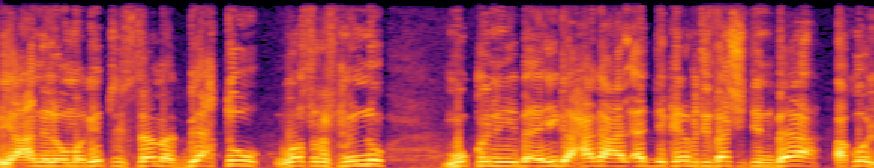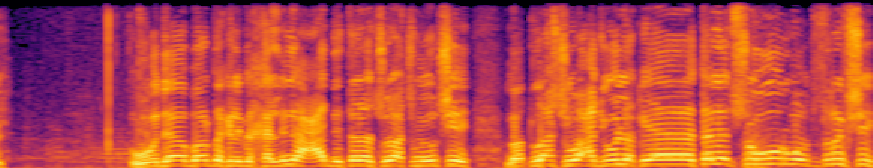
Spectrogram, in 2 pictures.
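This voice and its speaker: A very fast man's voice, high in pitch, very even in loudness, over noticeable background noise. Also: ordinary pitch variation. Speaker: fisherman. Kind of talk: interview.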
